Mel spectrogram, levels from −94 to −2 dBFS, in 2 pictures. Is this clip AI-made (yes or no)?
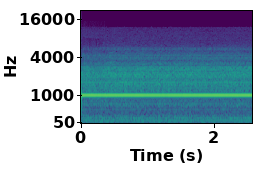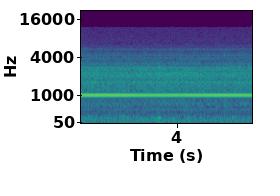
yes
